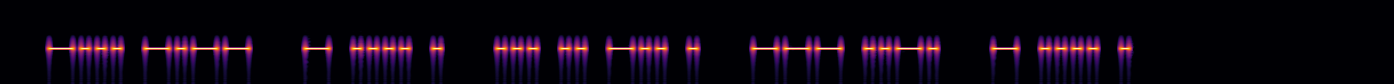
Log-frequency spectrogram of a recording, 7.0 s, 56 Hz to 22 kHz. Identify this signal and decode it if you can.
Morse code, heard as a keyed tone, about 30 wpm, 700 Hz. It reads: BY THE SIDE OF THE
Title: Sets of 5 Words Encore2 30wpm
